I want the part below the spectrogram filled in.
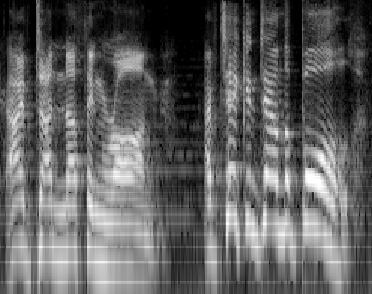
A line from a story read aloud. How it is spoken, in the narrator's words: Rory just yells back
